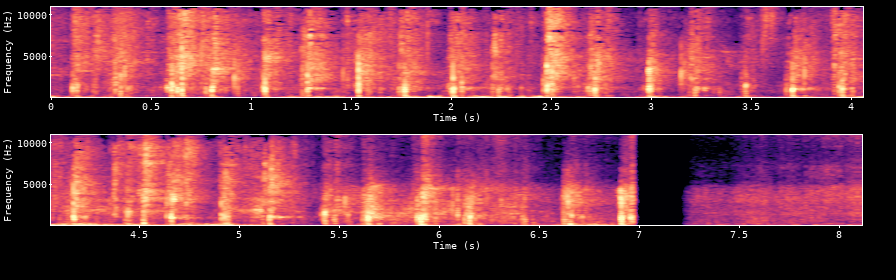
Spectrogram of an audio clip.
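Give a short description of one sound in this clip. Horse hooves clop steadily on a hard path.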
